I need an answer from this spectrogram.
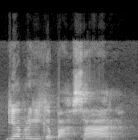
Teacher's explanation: Nah, tapi dengan syarat ketika kita melafalkan kalimat tanya tersebut dengan intonasi yang lebih tinggi atau berbeda dengan kalimat pernyataan tadi.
